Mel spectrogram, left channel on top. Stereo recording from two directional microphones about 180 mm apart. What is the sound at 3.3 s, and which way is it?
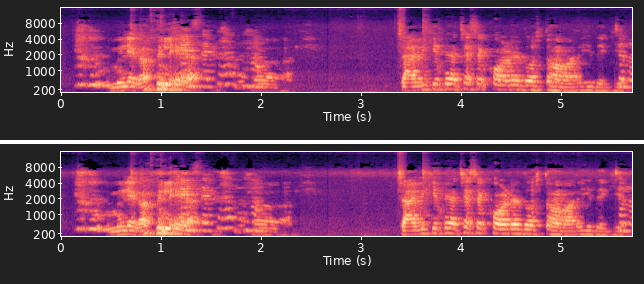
Speech, 50° right (ahead or behind).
